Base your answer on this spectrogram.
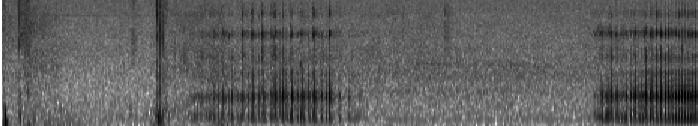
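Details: An old female Boston Terrier asleep: rattling, fluttering snores on breaths, the second building loudly at the end; she snored louder in person than recorded; snoring.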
